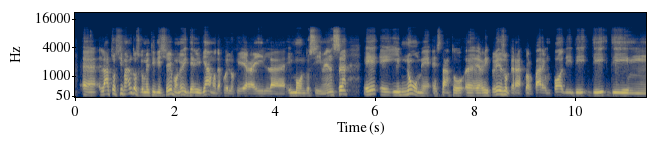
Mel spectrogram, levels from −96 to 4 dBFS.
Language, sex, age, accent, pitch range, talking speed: Italian, male, 40-59, native, 110-145 Hz, 145 wpm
